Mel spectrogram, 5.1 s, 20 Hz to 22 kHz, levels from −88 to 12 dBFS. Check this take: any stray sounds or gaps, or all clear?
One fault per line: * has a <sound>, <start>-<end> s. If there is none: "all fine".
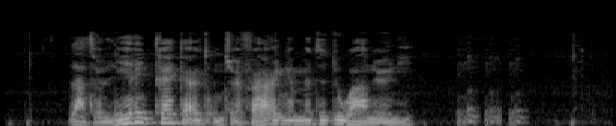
* has a laugh, 3.8-4.4 s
